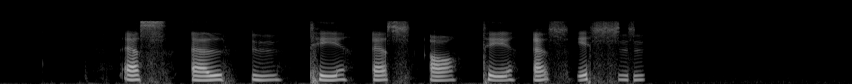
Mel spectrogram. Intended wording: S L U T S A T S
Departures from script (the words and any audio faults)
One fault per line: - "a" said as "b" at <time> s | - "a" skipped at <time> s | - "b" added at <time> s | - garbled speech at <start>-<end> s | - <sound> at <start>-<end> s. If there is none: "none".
- garbled speech at 5.8-6.5 s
